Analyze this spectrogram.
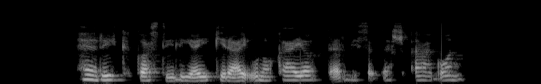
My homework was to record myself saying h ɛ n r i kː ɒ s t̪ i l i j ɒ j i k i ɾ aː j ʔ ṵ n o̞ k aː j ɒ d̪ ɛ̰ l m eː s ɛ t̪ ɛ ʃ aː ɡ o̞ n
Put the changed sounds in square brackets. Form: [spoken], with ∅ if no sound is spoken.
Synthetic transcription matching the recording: h ɛ n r i kː ɒ s t̪ i l i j ɒ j i k i ɾ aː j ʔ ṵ n o̞ k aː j ɒ [t̪] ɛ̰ [r] m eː s ɛ t̪ ɛ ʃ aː ɡ o̞ n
